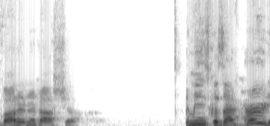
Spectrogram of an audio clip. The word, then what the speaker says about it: Varaṇa-daśā: Varaṇa-daśā, yes.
